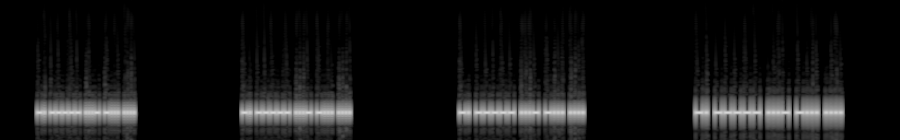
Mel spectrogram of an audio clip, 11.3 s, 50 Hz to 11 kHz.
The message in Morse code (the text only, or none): N0VBH N0VBH N0VBH N0VBH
